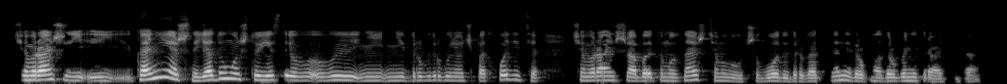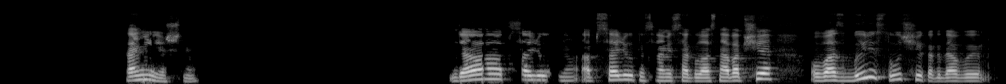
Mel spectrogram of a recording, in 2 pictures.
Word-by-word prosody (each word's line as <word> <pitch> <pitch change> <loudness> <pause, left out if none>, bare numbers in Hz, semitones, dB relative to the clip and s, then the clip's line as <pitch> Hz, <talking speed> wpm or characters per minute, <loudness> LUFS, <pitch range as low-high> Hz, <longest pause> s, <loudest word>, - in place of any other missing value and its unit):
Чем 205 -1 +2
раньше 220 +1 +7
е 180 -2 -2
и 170 -1 -5
и - - -12
конечно, 245 - +4
я 190 +4 +5
думаю, 265 +2 +1
что 240 -3 -4
если 205 0 +2
в 180 -2 -3
вы 195 -2 +2
ни 180 +2 -6
не 180 +2 -7
друг 185 +2 -7
другу 190 -1 -5
не 180 - -6
очень 175 0 -10
подходите, 175 0 -4 0.3
чем 180 -1 -5
раньше 190 -1 -1
об 165 0 0
этом 170 0 -2
узнаешь, 195 +6 -4
тем 180 -4 -9
лучше. 145 -3 -9
Годы 155 +1 -2
драгоценные 150 +7 -4
друг 155 -2 -3
на 155 -1 -6
друга 160 +1 -3
не 170 0 -5
тратить, 140 -5 -6
да. - - -11 1.6
Конечно. 165 -9 -1 2.5
Да, 185 +8 +6 0.2
абсолютно 205 -6 -2
абсолютно 205 +3 +1
с 175 +1 -18
вами 170 -1 -2
согласна. 160 0 +1
А - - +2
вообще, 180 +9 +4 0.4
у - - -3
вас 190 0 +4
были 215 - +2
случаи, 235 -7 -3
когда 160 -4 -2
вы 160 +1 -5
180 Hz, 145 wpm, -22 LUFS, 165-210 Hz, 2.5 s, раньше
